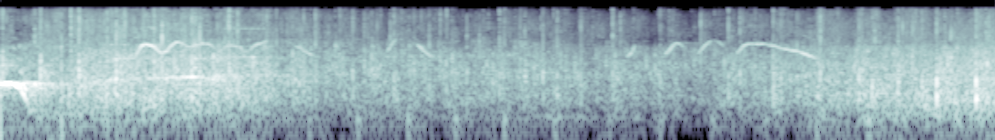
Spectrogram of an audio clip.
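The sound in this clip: An audience at a camp applauds to welcome a speaker, with steady, sustained clapping and a few rising and falling whistles over it.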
